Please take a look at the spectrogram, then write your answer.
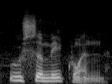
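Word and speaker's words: Ousamequin: was yellow feather and the way he would say his name in his language was usamiquen okay if you go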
